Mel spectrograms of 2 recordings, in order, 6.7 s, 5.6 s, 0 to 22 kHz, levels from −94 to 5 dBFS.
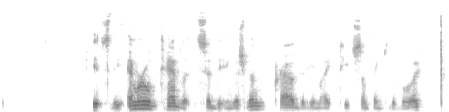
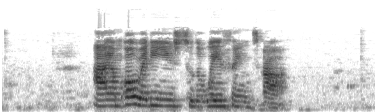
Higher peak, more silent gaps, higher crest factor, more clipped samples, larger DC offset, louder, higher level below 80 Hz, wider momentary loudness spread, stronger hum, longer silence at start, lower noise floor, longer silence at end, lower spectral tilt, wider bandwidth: second, -26 dBFS vs 0 dBFS; first, 5.01-5.09 s, 6.40-6.60 s vs none; about the same, 22 dB vs 18 dB; neither; neither; second, -47 LUFS vs -14 LUFS; second, -88 dBFS vs -64 dBFS; first, 18 LU vs 12 LU; neither; about the same, 1.4 s vs 1.4 s; first, under -90 dBFS vs -57 dBFS; second, 0.1 s vs 1.35 s; first, -4.5 dB/octave vs -2.5 dB/octave; first, 13.5 kHz vs 8.4 kHz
